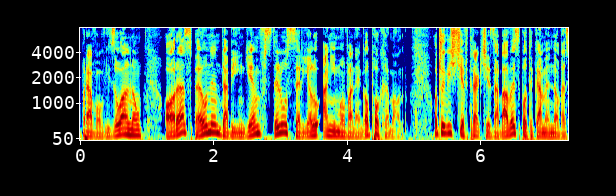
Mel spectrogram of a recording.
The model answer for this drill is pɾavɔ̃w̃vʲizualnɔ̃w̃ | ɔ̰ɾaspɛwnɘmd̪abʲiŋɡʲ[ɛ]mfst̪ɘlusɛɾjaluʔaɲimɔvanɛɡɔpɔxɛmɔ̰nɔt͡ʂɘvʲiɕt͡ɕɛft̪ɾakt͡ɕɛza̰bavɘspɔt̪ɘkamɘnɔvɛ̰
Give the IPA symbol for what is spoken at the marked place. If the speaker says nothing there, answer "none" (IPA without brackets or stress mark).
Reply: ɛ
